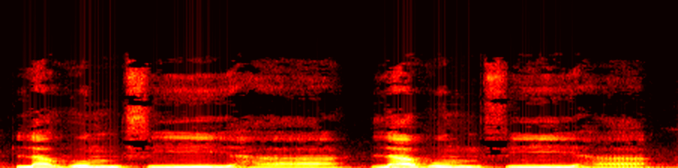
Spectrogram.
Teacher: মিম সাকিন ইজহার হচ্ছে যে বা ও মিম ব্যতীত অন্য হরফ আসলে, অর্থাৎ মিম সাকিনের পরে যদি বা ও মিম ছাড়া অন্য হরফ আসে তাহলে তাকে মিম সাকিনের ইজহার বলা হবে। আর মিম সাকিনের ইজহার তথা স্পষ্ট করে পড়তে হবে, অর্থাৎ এখানে গুণনা আদায় করা যাবে না, গুণনা আদায় না করে পড়তে হবে।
